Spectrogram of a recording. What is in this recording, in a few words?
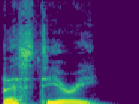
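"bestiary", British English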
